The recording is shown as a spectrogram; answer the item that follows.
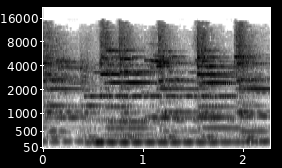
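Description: Gamelan ensemble music: bronze metallophones and gongs struck in a quick, even run of bell-like notes over a steady held low tone.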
